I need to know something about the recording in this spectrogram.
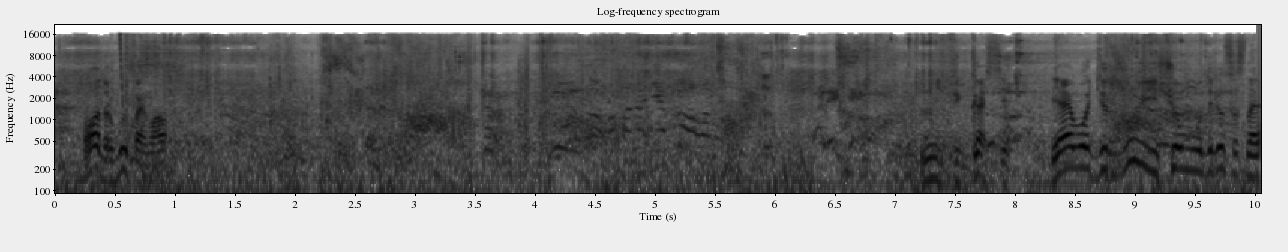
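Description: Heavy blows land with loud thuds.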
